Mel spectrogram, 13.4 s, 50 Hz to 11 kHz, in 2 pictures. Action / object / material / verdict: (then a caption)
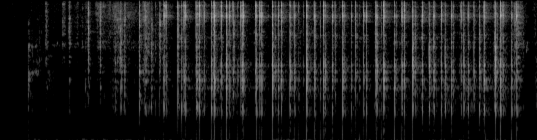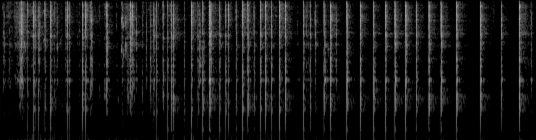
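tap / small glass perfume bottle with plastic cap / glass / none. A small glass perfume bottle with a black plastic cap is held close and tapped rapidly with fingernails. The result is a dense run of quick, bright clicks and clinks with very short ring, sharp upper tones around 1 kHz and above, and little low end.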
